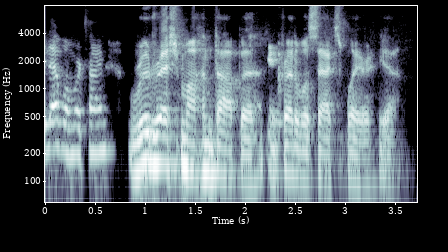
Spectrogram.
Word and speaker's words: Mahanthappa: I'm going to horribly mispronounce that last name, John. You're going to have to save me with that one. Mahanthappa. Rudresh. Say that one more time. Rudresh Mahanthappa, okay.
